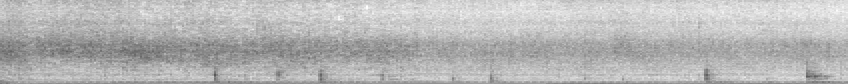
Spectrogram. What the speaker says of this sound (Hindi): तेल को गर्म होने देंगे एक बार सबसे पहले तीन हरी मिर्च डाल देंगे स्टर कर लेंगे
